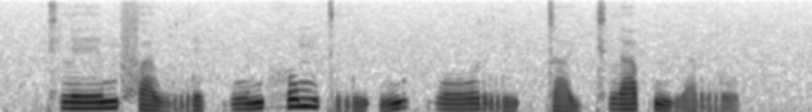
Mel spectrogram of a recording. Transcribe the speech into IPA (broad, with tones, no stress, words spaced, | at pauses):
kʰleː˦˥mfa˨˩w re˨˩k̚ wu˦˥nho˥˩mtri˨˩ʔ ŋu˥˩k̚woː˦˥ri˨˩ʔ ta˩˦jkʰla˦˥p̚ŋɯ˩˦a̯ ro˨˩k̚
